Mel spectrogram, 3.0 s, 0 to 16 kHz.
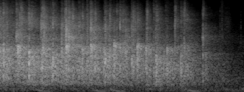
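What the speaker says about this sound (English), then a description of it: "Big round of applause" Applause from a crowd at a 10-ball and bank pool national championship, a dense steady patter of clapping that carries on for a few seconds and then thins out and fades near the end.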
